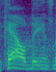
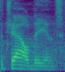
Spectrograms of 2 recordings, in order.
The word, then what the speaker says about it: Chaldeans: Just a side note, when you're reading God's word and you come to any word that has a CH in it, it's almost always pronounced with a K and not a CH. It's the Chaldeans, not the Chaldeans.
